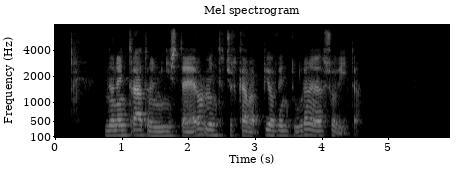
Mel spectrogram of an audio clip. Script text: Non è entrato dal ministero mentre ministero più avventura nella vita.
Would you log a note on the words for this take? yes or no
yes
